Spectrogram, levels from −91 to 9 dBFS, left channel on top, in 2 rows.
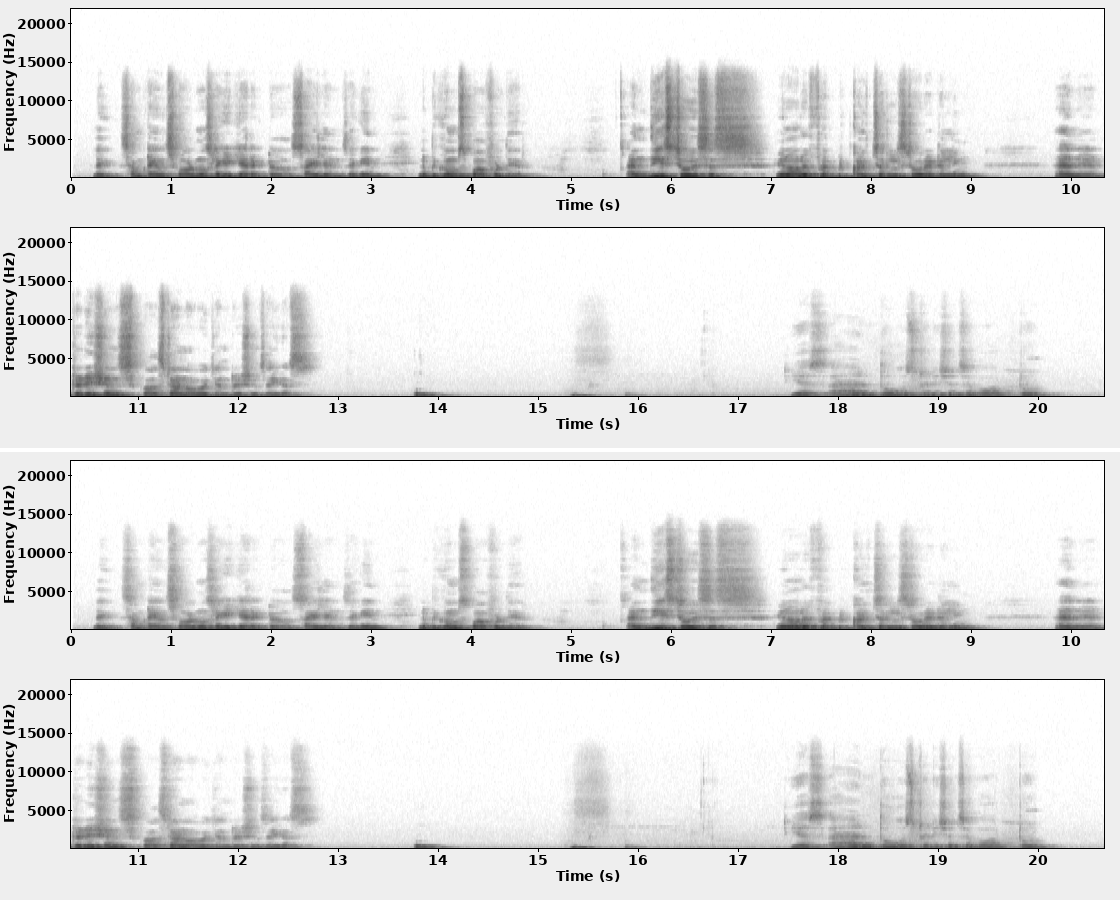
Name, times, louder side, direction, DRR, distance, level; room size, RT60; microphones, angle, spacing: voice 1, 0.2-3.1 3.5-4.5 5.5-9.0 9.8-12.7 13.8-13.9, left 2 dB, 90° left, 1.9 m, -27 dB
voice 2, 15.3-16.0 17.5-20.0, right 1 dB, 50° right, 1.8 m, -34 dB
11.5 x 5.1 x 3.1 m
head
